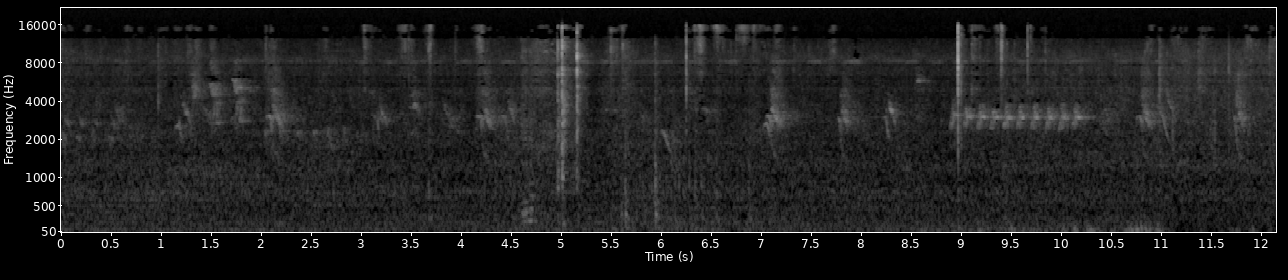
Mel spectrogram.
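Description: Birds chirping, with short high chirps scattered throughout and a quick trill about nine seconds in, over a low steady outdoor rumble. A couple of sharp clicks come around the middle and a few soft low bumps near the end.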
